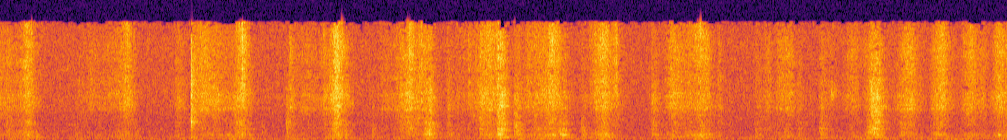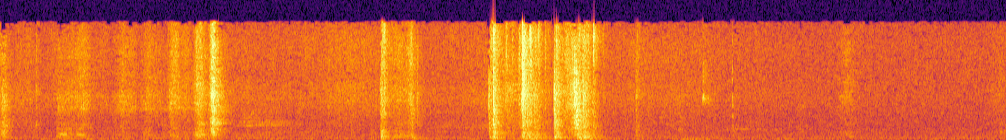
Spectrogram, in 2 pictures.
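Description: Palette knife scraping and dabbing oil paint onto a stretched canvas in a run of short strokes, loudest in a quick flurry near the end.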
